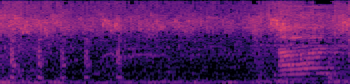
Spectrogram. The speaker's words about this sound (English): Adorable! Those are the chickens! You're the cutest chickens!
